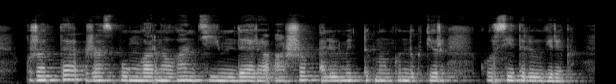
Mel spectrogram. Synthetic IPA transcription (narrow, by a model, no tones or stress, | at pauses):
qʰʊʒɑt̪ːɑʒɑsbʊəɴʁɑːɾnɑlˠʁɑnt̪ʰijɪmd̪æɾɪʔɑʃəqæle̞wme̞t̪ːɪkmʏmkʲɪnd̪ɪkt̪e̞ɾkʲʰɵɾse̞t̪ɪluɪkʲʰe̞ɾe̞k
